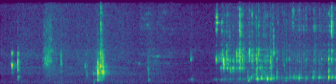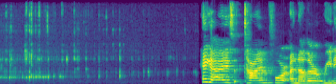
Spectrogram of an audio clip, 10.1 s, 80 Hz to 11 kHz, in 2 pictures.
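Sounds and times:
water pouring into a mug: 3.2 - 8.0.

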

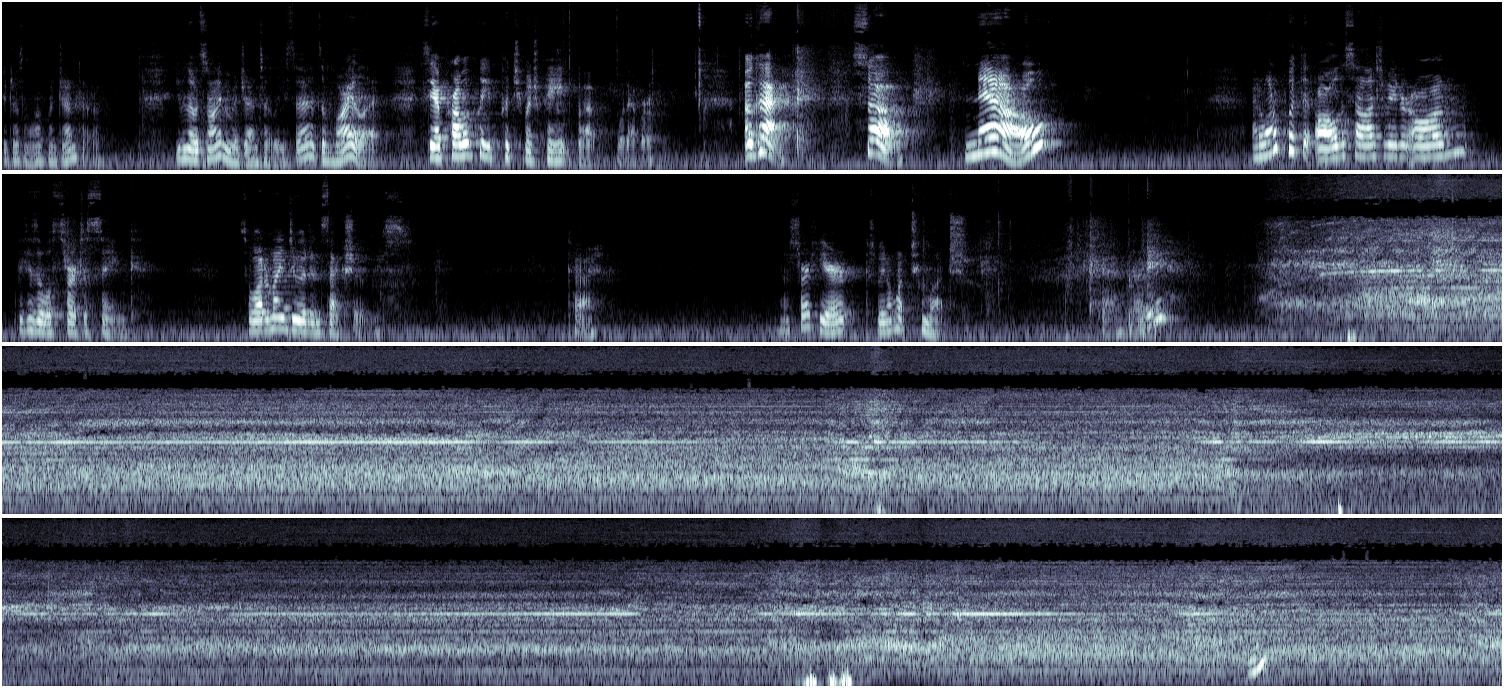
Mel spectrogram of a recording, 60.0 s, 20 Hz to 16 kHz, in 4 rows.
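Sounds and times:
hair dryer whining: 1.7 - 6.4, 25.7 - 60.0.

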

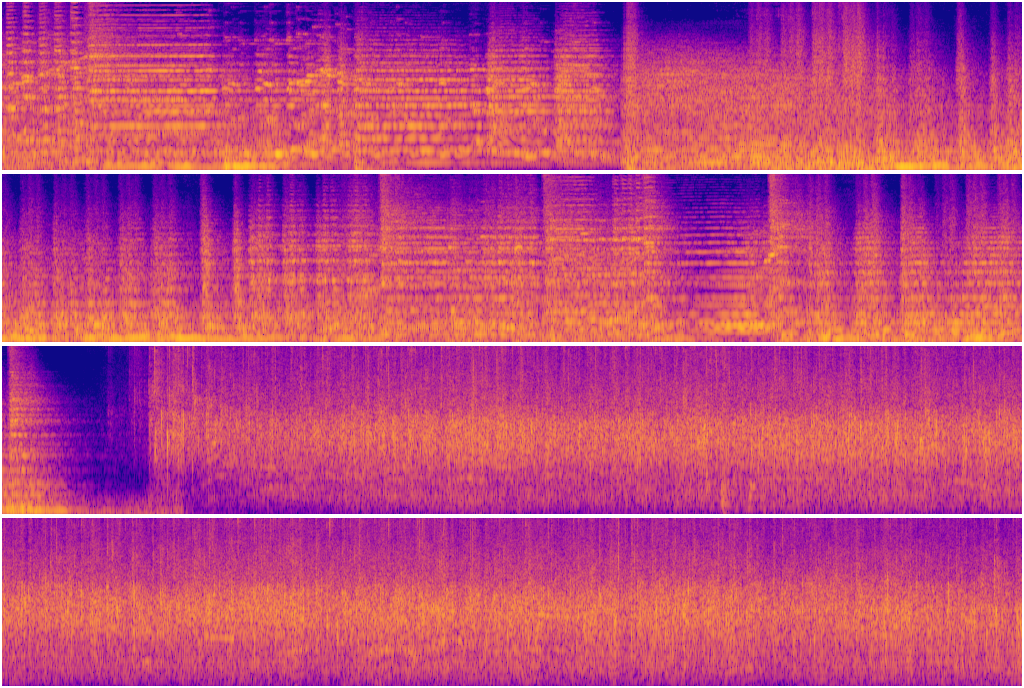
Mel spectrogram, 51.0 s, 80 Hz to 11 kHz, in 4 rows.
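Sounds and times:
audience applause: 27.2 - 51.0.

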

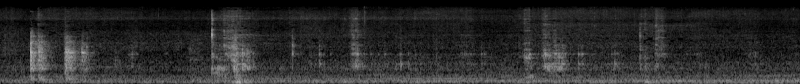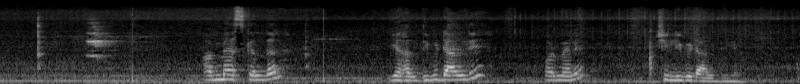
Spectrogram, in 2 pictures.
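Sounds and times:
faint sizzle: 0.0 - 16.0
spatula scraping frying pan: 2.1 - 7.8.

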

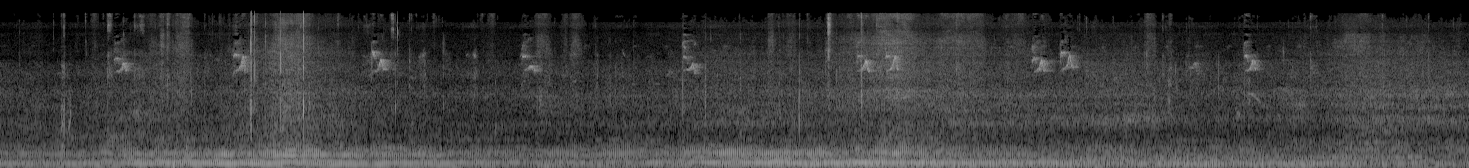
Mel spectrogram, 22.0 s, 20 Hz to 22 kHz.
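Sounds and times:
engine humming: 0.0 - 22.0.

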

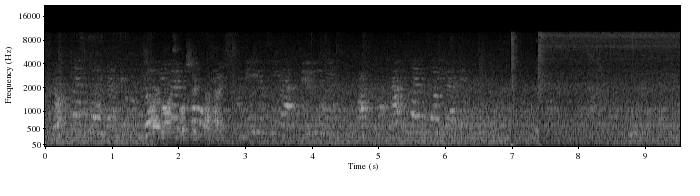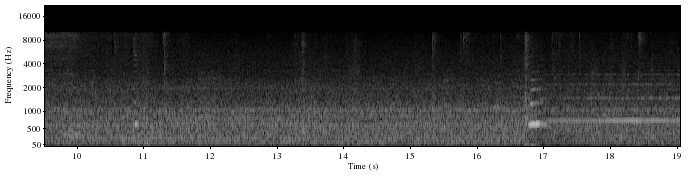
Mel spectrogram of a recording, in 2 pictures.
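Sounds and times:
train running rumble: 2.3 - 19.0
short loud tone: 16.7 - 19.0.

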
